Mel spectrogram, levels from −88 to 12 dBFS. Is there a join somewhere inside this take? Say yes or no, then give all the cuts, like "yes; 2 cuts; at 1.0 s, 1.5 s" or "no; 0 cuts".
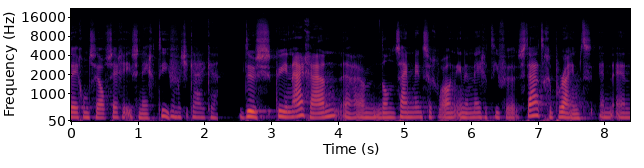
no; 0 cuts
